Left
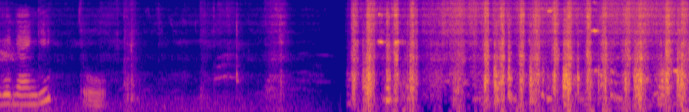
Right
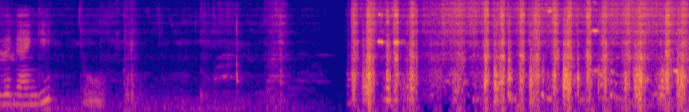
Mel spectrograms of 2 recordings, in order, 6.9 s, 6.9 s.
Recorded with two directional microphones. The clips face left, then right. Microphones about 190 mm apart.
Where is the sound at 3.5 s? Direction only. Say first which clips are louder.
Left 1 dB; 10° left (ahead or behind).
